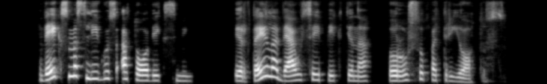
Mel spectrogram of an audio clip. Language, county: Lithuanian, Vilnius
